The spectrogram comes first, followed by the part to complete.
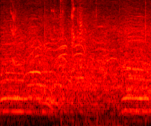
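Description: A basketball being dribbled on a hardwood arena floor, with faint scattered bounces over a low murmur of crowd and voices.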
